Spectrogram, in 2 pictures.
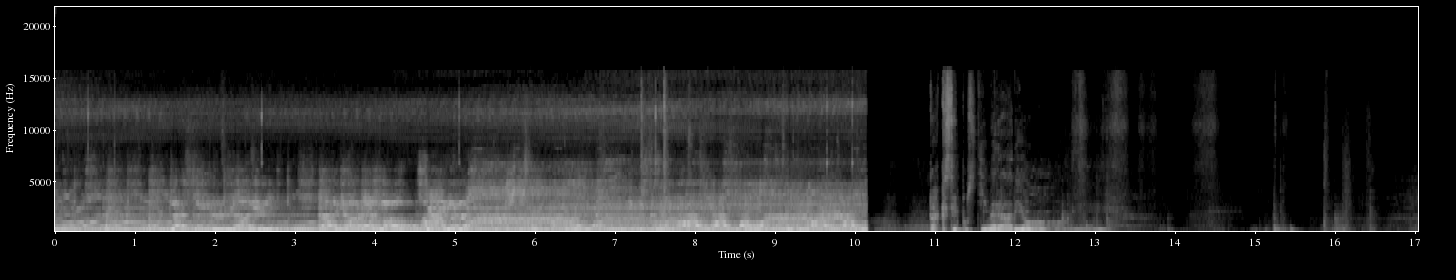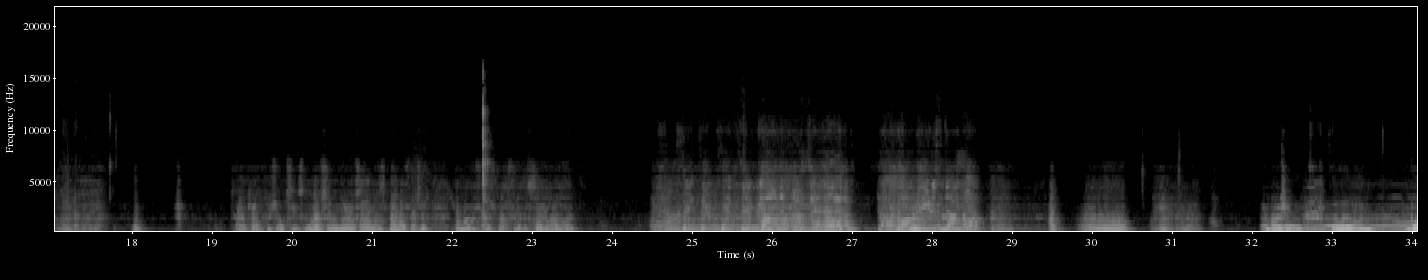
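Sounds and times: radio broadcast from small speaker: 1.4s - 10.2s, 19.2s - 23.6s, 32.1s - 34.0s.

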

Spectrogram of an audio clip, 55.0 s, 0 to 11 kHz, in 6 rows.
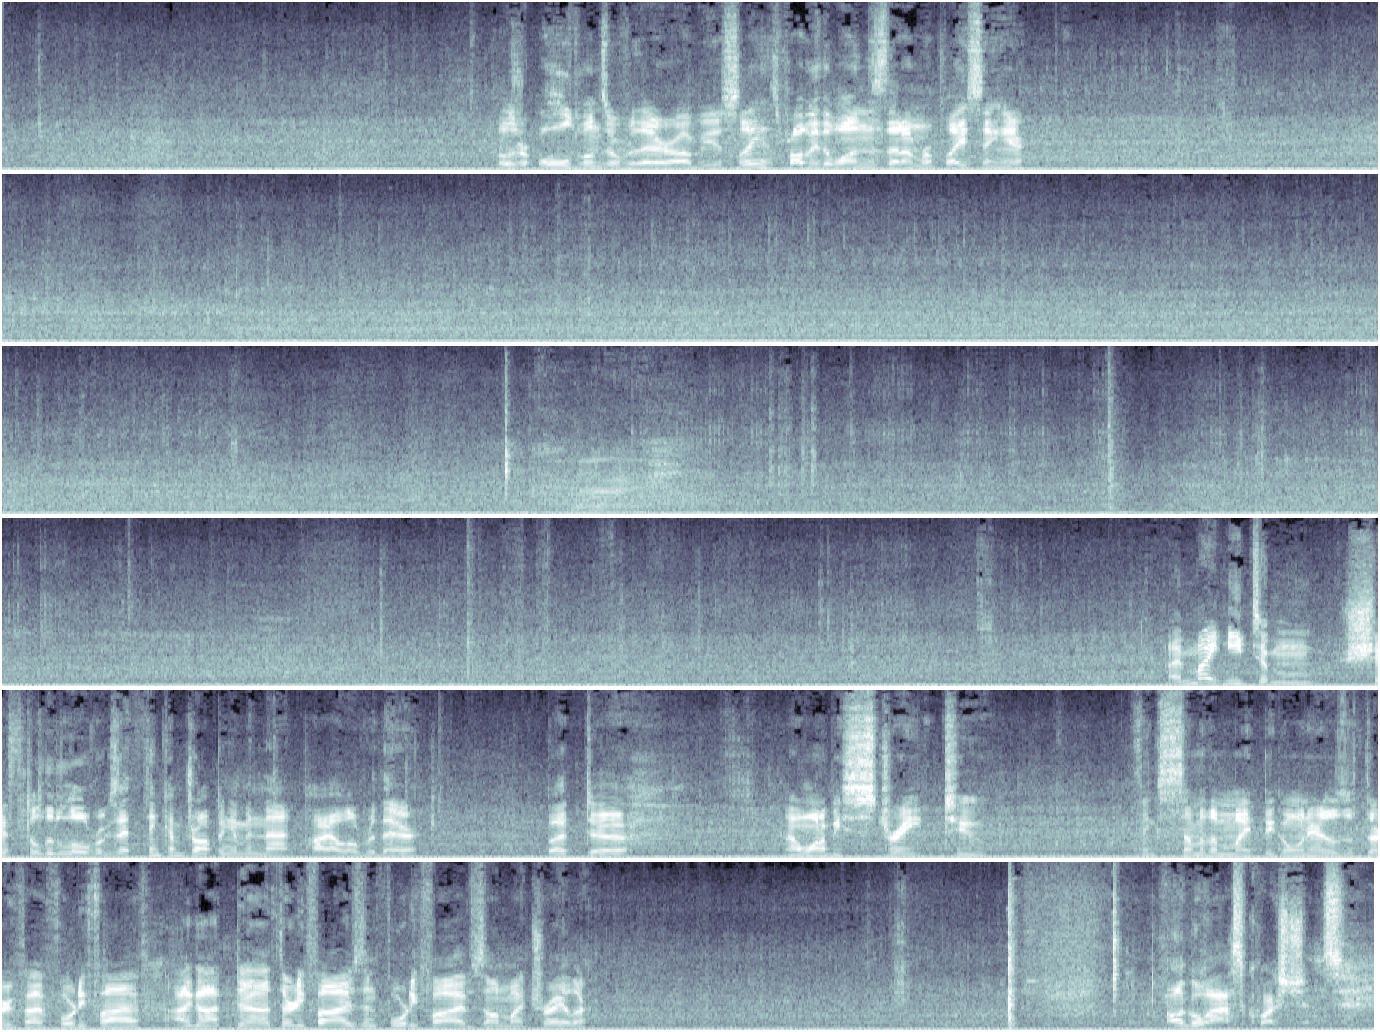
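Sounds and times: diesel truck engine drone: 0.0s - 55.0s.

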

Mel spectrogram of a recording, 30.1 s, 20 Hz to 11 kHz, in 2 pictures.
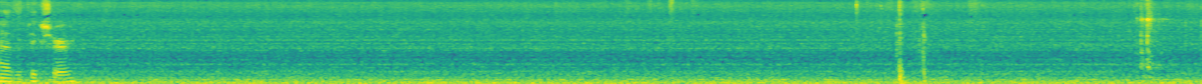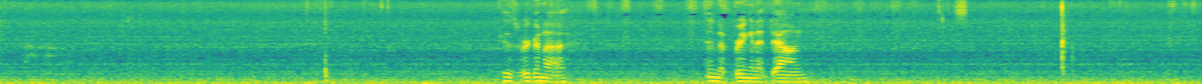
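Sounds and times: low hum of room noise: 0.0s - 30.0s.

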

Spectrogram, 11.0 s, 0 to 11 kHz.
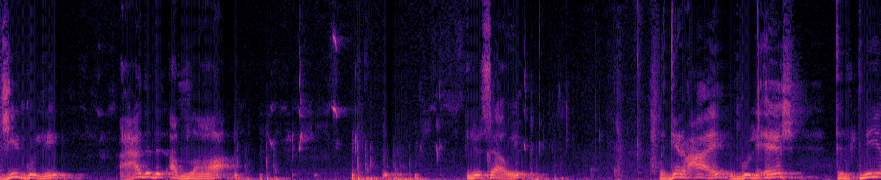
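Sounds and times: marker squeaking on whiteboard: 1.0s - 1.6s, 2.8s - 8.2s.

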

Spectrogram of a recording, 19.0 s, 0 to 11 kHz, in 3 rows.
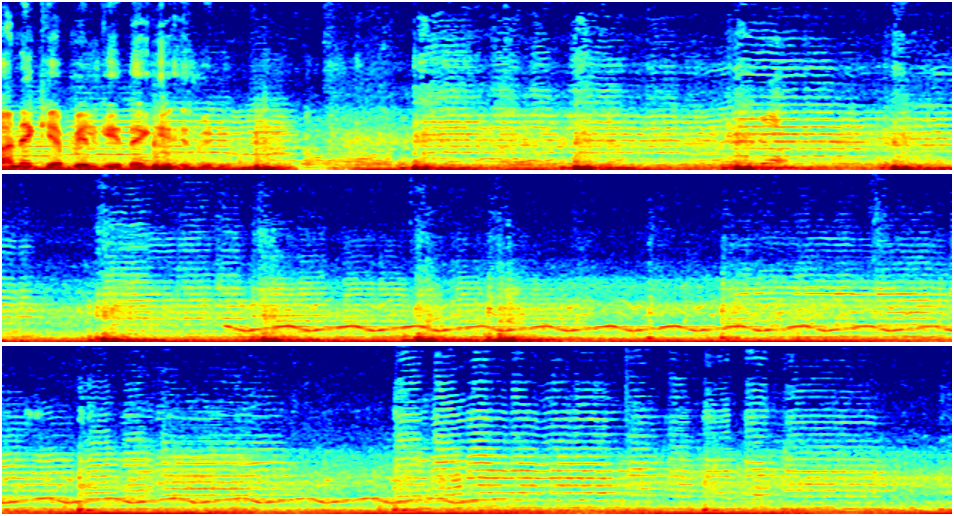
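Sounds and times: music with drum beat: 0.0s - 16.4s
siren wailing in rising sweeps: 7.7s - 17.8s.

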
